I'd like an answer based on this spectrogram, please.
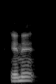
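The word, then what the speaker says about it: innit: In it? Yeah. Ain't it? In it. In it. Okay. As in, isn't it? In it. Yeah. So it's like how we say ain't it.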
